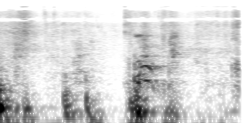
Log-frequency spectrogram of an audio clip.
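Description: Greyhound making several short low grunting sounds and one brief higher whine while playing excitedly with a toy.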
